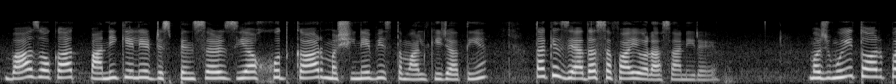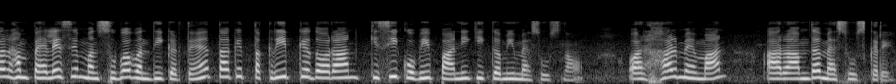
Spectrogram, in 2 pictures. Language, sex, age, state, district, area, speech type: Urdu, female, 18-30, Delhi, North East Delhi, urban, spontaneous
